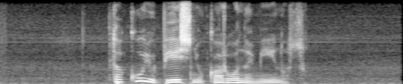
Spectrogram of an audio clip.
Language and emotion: Russian, sad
